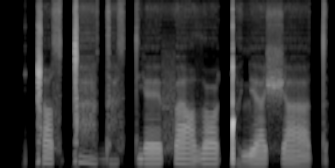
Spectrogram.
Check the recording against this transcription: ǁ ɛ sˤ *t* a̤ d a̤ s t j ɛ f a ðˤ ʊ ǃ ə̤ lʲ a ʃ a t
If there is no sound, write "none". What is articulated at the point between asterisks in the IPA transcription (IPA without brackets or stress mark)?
ǀ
